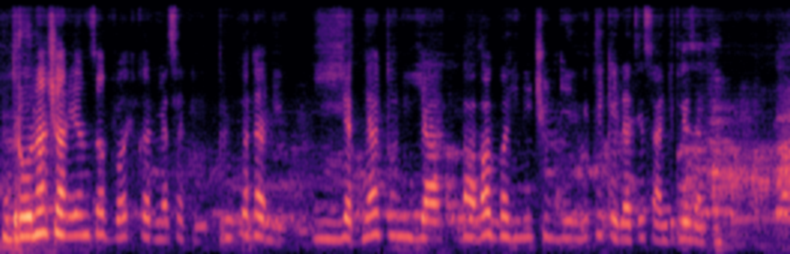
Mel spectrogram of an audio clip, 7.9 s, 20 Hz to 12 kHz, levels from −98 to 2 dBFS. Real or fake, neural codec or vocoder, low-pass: fake; codec, 44.1 kHz, 2.6 kbps, SNAC; 10.8 kHz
